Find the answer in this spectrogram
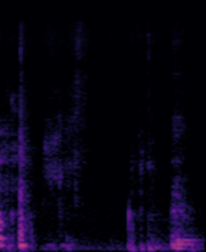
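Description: Paperback colouring book being handled and moved aside: a few soft knocks and rustles, with a short low voice-like sound just before the end.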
